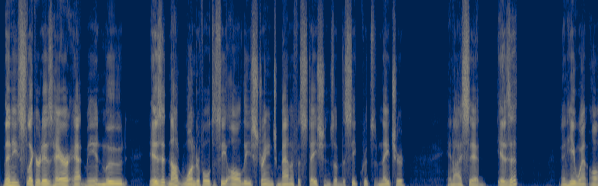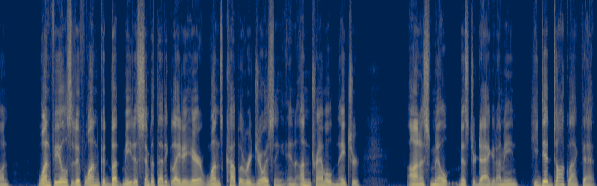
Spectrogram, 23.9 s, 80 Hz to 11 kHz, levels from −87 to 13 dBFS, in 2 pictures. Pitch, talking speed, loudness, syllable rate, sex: 125 Hz, 160 wpm, -20 LUFS, 4.5 syllables/s, male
